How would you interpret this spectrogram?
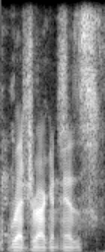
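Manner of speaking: low, slow sinister command; serial killer voice. Acted. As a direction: intone it like a cult killer. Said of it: "I will not do that voice again".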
